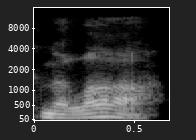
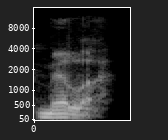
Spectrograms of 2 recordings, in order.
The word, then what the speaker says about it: Millar: But this is the thing, but that's if you look at the spelling of Mark Miller, it looks like Mark Millar, which is how a lot of Americans say it, but it is Mark Miller.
